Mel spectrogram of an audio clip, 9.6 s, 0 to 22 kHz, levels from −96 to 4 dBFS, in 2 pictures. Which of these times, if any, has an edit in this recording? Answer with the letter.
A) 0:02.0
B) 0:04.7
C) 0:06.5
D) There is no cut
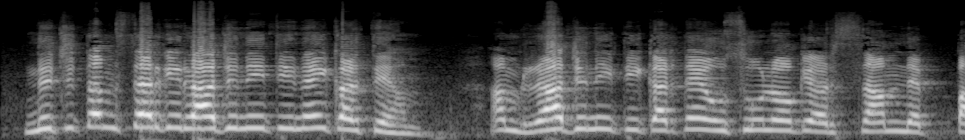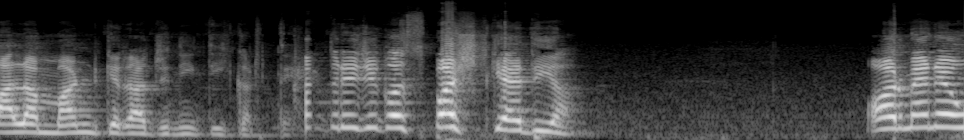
C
